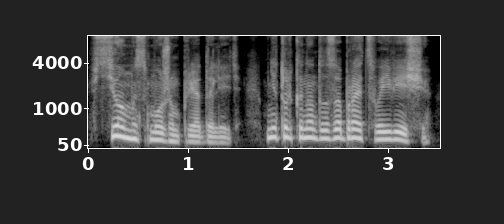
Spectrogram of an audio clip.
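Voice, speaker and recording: A man's voice: a little high, big pitch swings, moderate pace, a little mellow, dry recording, studio quality, pitched above the performer's own voice. A man voicing an anxious, tender young woman in love, with trembling pleas, in an audiobook. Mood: emotional.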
